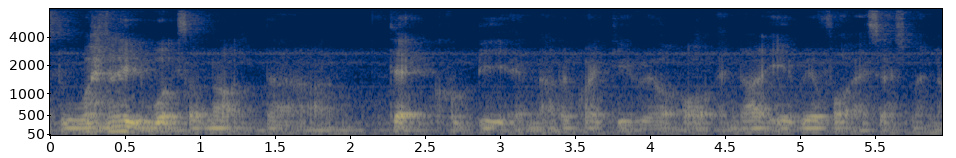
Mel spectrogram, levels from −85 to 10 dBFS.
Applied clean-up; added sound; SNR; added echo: none; none; none; none.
